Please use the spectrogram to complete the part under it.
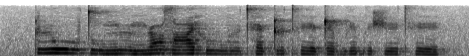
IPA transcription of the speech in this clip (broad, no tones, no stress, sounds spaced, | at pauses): ʈ ʏː w uː t̪ uː ŋ ʏː ŋ ʏː zˤ eː h uː w ʏː t̪ʰ ɛ ʈ ʏ t̪ʰ eː ʈ ɛ b e b e ʃ eː t̪ʰ e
